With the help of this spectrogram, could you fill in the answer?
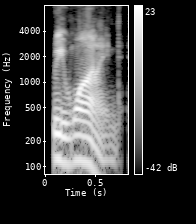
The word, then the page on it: rewind: American English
